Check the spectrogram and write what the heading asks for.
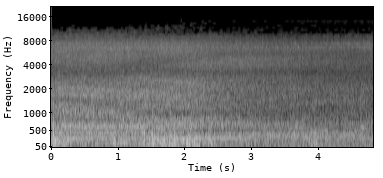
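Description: Steady mechanical hum with one constant low tone over a wash of background noise. An uneven low rumble, like wind or handling noise on the microphone, fades out about two seconds in.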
